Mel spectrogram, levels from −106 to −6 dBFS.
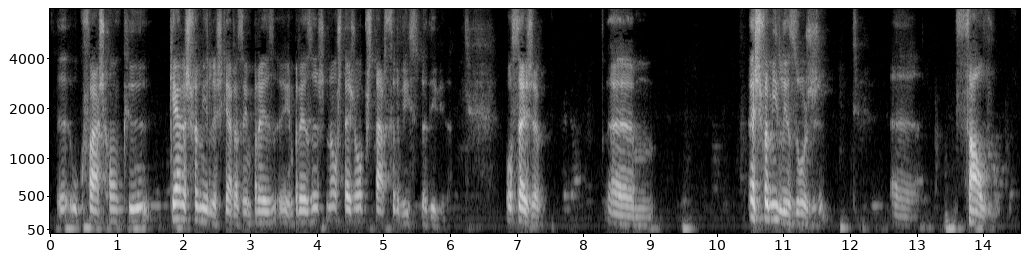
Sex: male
